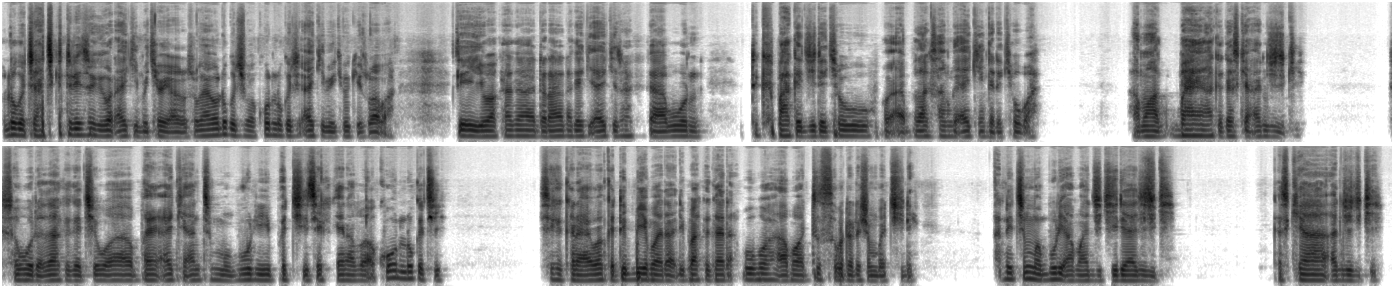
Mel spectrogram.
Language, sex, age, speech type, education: Hausa, male, 30-45, spontaneous, primary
